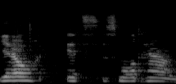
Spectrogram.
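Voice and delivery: half-whispered, under the breath, confidential tone. Speaking in character during a conversation with another character, half-whispering. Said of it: "I'm just whispering".

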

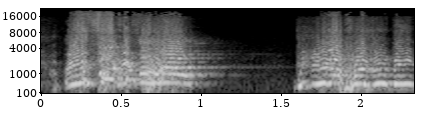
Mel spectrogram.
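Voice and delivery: play-acted shrill, loud, furious high-pitched screaming. Speaker retells screaming at a teammate who didn't push: retelling own screaming. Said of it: "i was screaming".

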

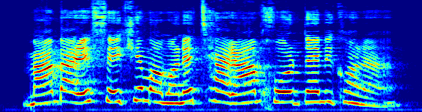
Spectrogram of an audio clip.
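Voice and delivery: furious, very loud, high-pitched yelled outburst. Reading a story aloud, voicing a character shouting at a stammering girl: shouted. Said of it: "داد زد".

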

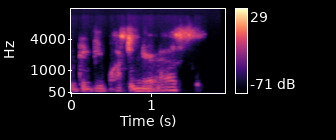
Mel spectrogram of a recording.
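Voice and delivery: put-on, quiet whisper. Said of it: "Roger Goodell right now whispering in his ear".

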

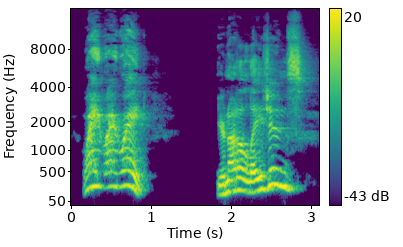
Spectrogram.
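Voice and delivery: yelling out. A hidden man in the woods breaks his cover, yelling out. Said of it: "This guy appears out of the woods at that point because he used his reaction to yell and break his cover".

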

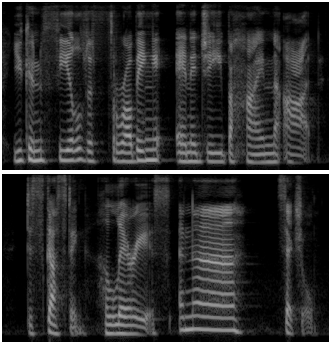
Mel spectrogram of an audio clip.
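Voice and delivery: normal talking voice

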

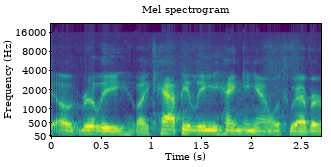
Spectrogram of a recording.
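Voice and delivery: ordinary delivery

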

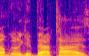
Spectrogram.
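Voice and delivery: thrilled, excited, eager delivery. Acting out the eunuch's words before baptism: imitating an excited man. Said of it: "He's excited".

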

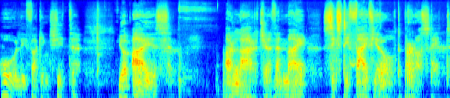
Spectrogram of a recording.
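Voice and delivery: put-on breathy, sexy Spanish accent. Antonio speaks to Alita after she jumps out; do Antonio's sexy Spanish accent. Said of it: "in his sexy Spanish accent".

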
